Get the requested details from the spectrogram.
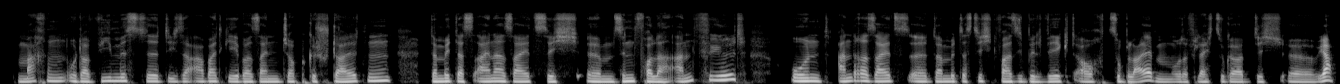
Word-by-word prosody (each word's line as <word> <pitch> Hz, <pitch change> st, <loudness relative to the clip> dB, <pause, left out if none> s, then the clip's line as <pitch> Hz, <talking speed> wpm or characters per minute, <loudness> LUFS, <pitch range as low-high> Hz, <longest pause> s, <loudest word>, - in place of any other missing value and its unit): machen 150 Hz, +4 st, -2 dB
oder 135 Hz, -6 st, 0 dB
wie 160 Hz, +1 st, +2 dB
müsste 160 Hz, -3 st, +1 dB
dieser 135 Hz, +1 st, -5 dB
Arbeitgeber 130 Hz, -1 st, 0 dB
seinen 125 Hz, +1 st, 0 dB
Job 130 Hz, +1 st, -4 dB
gestalten, 140 Hz, +7 st, +1 dB, 0.4 s
damit 140 Hz, +2 st, +3 dB
das 135 Hz, -2 st, +1 dB
einerseits 135 Hz, -2 st, +1 dB
sich, 125 Hz, +8 st, -2 dB
ähm, 125 Hz, -3 st, +3 dB
sinnvoller 130 Hz, -2 st, +2 dB
anfühlt 200 Hz, -, +2 dB, 0.4 s
und 150 Hz, -5 st, +4 dB
andererseits, 145 Hz, -1 st, +1 dB
äh, 135 Hz, -1 st, +1 dB
damit 130 Hz, +1 st, -1 dB
das 130 Hz, -, -2 dB
dich 145 Hz, -2 st, -4 dB
quasi 130 Hz, 0 st, 0 dB
bewegt 125 Hz, +1 st, -1 dB
auch 120 Hz, -2 st, -3 dB
zu 130 Hz, -, -4 dB
bleiben 120 Hz, 0 st, 0 dB
oder 120 Hz, -1 st, -3 dB
vielleicht 120 Hz, 0 st, -5 dB
sogar 120 Hz, -2 st, -2 dB
dich, 120 Hz, 0 st, -8 dB
äh, 120 Hz, -2 st, -2 dB
ja, 175 Hz, +3 st, +5 dB
130 Hz, 150 wpm, -22 LUFS, 125-145 Hz, 0.4 s, ja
